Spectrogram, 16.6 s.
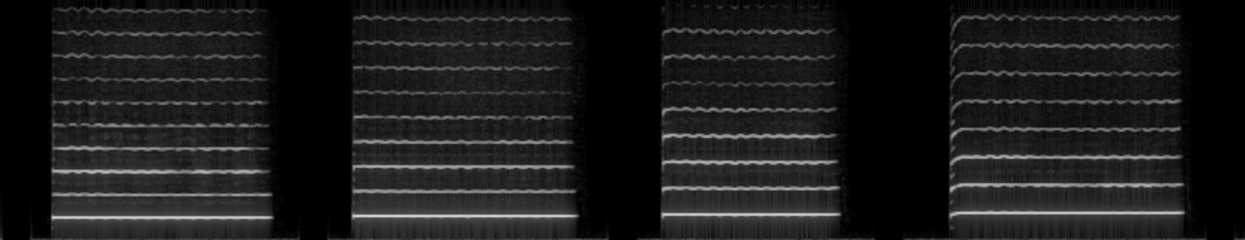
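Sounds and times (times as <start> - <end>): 
soprano sax vibrato: 0.7 - 3.6, 4.7 - 7.7, 8.8 - 11.2, 12.7 - 15.8.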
